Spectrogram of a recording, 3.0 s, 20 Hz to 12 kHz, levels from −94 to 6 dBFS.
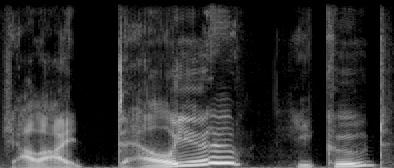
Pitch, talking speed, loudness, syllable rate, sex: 165 Hz, 120 wpm, -14 LUFS, 2.7 syllables/s, male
